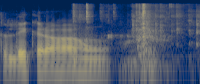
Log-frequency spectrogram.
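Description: A voice draws out the end of a word, falling in pitch. About a second in comes a short cluster of small clicks and rattles.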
